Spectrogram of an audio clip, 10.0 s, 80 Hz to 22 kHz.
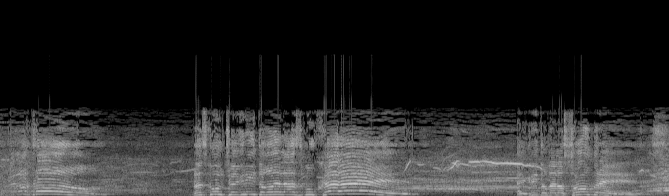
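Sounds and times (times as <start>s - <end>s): crowd cheering: 0.0s - 10.0s
high whistle: 2.5s - 3.2s, 6.0s - 8.5s.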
